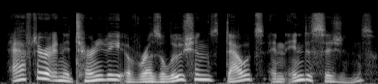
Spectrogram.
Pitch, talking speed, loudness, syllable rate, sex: 165 Hz, 125 wpm, -18 LUFS, 5.1 syllables/s, male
